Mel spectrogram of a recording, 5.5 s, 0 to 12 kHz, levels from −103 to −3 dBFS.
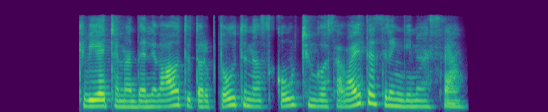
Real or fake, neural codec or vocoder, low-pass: fake; codec, 16 kHz, 4 kbps, X-Codec, HuBERT features, trained on balanced general audio; 7.2 kHz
